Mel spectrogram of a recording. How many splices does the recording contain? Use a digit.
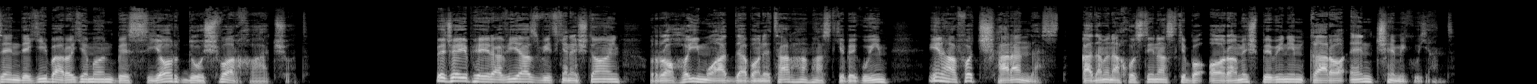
1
